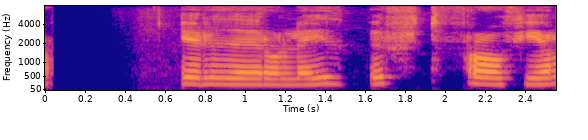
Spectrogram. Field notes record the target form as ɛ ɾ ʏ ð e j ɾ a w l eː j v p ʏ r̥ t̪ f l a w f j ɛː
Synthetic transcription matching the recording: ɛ ɾ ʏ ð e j ɾ a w l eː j ð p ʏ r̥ t̪ f ɾ a w f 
